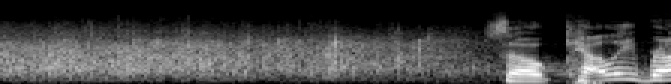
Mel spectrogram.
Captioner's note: applause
